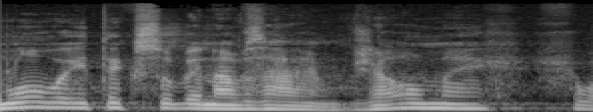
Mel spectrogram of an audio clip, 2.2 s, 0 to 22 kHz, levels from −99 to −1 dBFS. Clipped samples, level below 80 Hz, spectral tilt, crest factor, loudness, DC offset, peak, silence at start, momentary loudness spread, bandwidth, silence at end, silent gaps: under 0.1%; -76 dBFS; -5 dB/octave; 18 dB; -32 LUFS; under 0.1%; -14 dBFS; 0 s; 7 LU; 19.5 kHz; 0 s; none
